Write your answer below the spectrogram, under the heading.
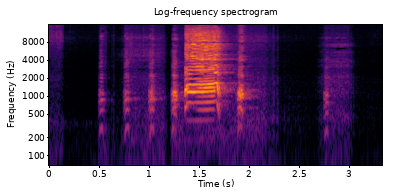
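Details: Pet hen standing on a tree branch making loud chicken noises: a few short clucks building into one drawn-out, harsh squawk, then a single final cluck after a pause.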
